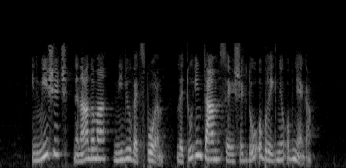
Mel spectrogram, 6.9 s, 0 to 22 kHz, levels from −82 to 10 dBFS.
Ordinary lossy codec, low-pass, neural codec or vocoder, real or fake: AAC, 24 kbps; 10.8 kHz; none; real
